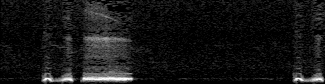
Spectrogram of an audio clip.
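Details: A spotted dove decoy calls to lure and rouse wild doves. Two quick doubled notes lead into a long, rough, flat coo, and after a pause the phrase starts again with the doubled notes.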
